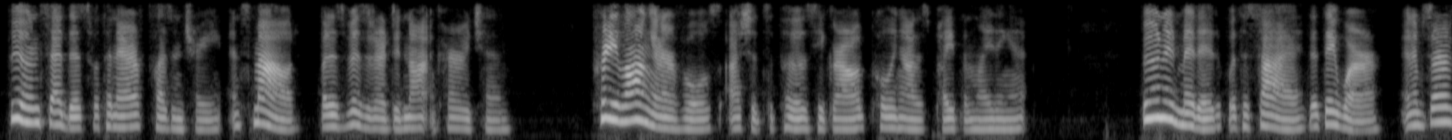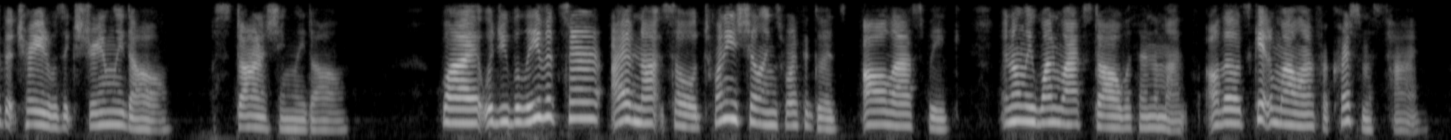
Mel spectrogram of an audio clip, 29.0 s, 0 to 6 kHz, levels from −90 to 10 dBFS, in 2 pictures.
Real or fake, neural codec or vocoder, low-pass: real; none; 5.4 kHz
